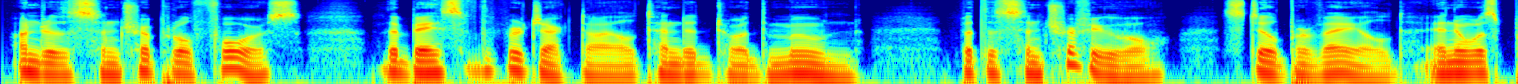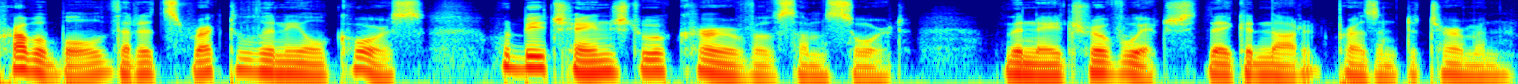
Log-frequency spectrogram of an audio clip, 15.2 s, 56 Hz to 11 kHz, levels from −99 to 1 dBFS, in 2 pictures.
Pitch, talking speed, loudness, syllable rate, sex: 105 Hz, 180 wpm, -21 LUFS, 5.7 syllables/s, male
